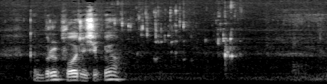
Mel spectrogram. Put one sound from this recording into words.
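Water trickles into a metal pot.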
